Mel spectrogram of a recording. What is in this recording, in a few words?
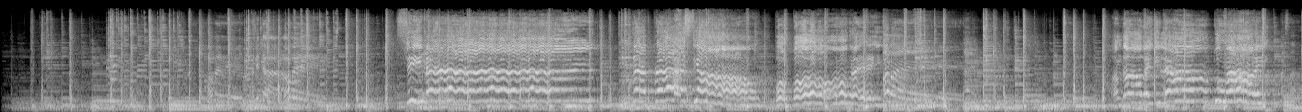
tango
